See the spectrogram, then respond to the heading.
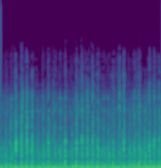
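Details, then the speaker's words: Old Farmall tractor hand-cranked, after carb and magneto advance adjustment, carburetor still needing rebuild: low, even chugging with a steady firing beat and no misses; running cleanly. "Listen to that thing. That's a pretty good job tearing up the ground."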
